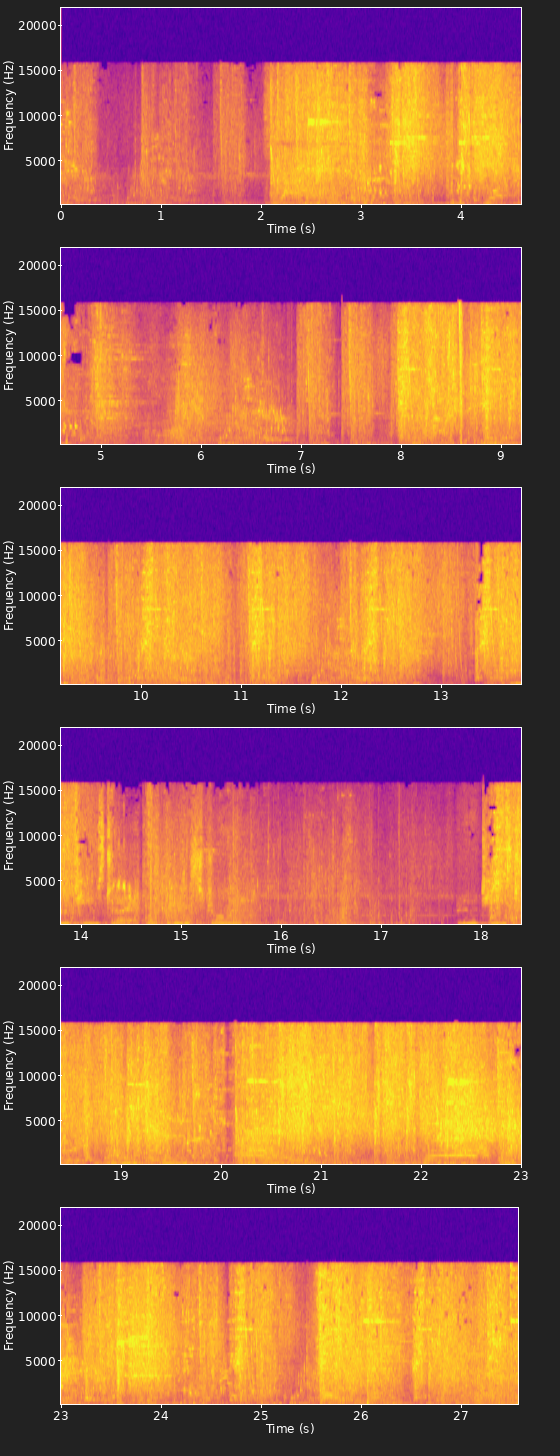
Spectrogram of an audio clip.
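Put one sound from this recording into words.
Video game spell effects crackle, whoosh and boom.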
